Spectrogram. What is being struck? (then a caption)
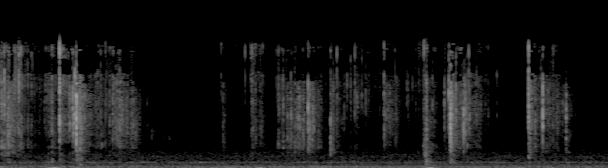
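Bar soap cut with a small blade. A small craft blade scores a grid into a palm-sized, solid rectangular pink bar of soap held in one hand, then chips off small cubes. The result is a run of dry, bright scraping and crunching onsets. Most are soft, and a few sharper cuts stand out near the start and end.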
